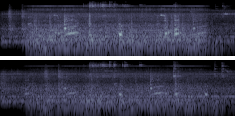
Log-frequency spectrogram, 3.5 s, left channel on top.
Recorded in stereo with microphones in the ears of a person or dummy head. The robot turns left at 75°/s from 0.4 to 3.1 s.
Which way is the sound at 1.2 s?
30° left (ahead or behind).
